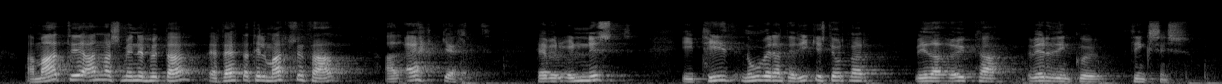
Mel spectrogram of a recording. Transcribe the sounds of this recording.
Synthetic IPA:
a̰ðmaːt̪ɪanːaɾ̥smɪnːɪlʏt̪ːaɛɾ̥θɛht̪at̪ʰɪlmar̥ksʏmθað | aðɛhcɛr̥t̪ | hɛvʏɾʏnːɪst̪ | it̪ʰiːðnuːvɛɾant̪ɪɾiːcɪst̪jowɾt̪naɾ | vɪðaðœːɥkavɪɾðiŋkʏθiŋksɪns

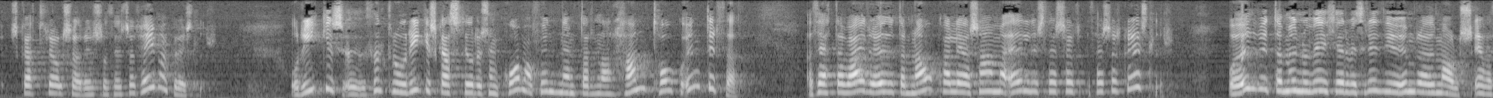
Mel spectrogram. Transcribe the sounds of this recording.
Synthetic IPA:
skaht̪fɾjawlsaɾensɔθɛsːaɾ̥ɦeːjmakɾejst̪lʏɾ̥ | ɔɣriːcɪsfʏlt̪ʰɾuɣʏɾiːcɪskat̪st̪jowɾasɛmkʰɔːmawfʏnt̪nɛmt̪aɾɪnːaɾ̥hant̪ʰoːwkʏnt̪ɪɾ̥θa̰ð | a̰ðθɛht̪avaːjɾɪœðvɪt̪anaːwkʰalɛɣasaːmaʔɛðlɪsθɛsːaɾθɛsːaɾkɾejst̪lʏ̰ɾ̥ | ɔɣœðvɪt̪amʏːnːʏmvɪðçɛɾvɪðθɾɪðjʏʏmɾajðʏmawlsɛva

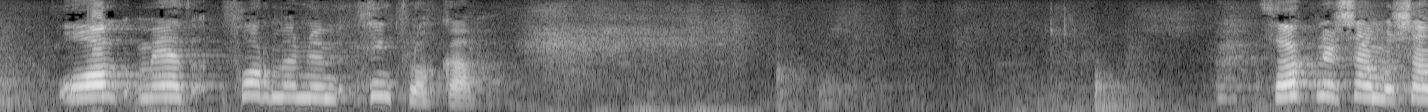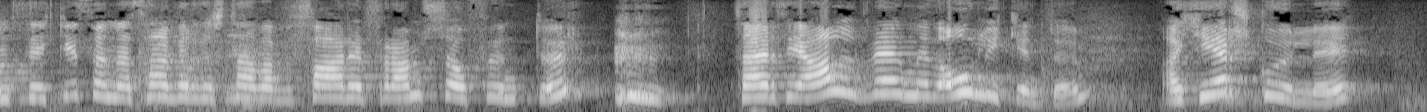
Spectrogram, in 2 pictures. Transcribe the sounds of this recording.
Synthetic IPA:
ɔɣmɛðfɔɾmʏnʏmθiŋkflɔhka | θœknɛɾ̥saːmɔsamθɪhcɪθɛnːaðθaðvɛɾðɪst̪haðafaːɾɪfɾamsawfʏnt̪ʏɾ̥ | θaðɛɾ̥θialvɛːɣmɛðoːwliːcɪnt̪ʏm | a̰ðçɛːɾ̥skʏːlɪ

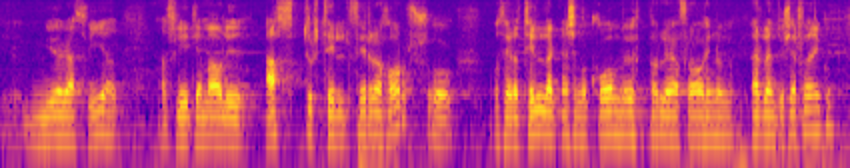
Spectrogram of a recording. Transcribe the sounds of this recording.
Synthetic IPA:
mjœːɣaθviað | a̰ðflɪːt̪jamaːwlɪðaft̪ʏɾ̥t̪ʰɪlfɪrːaɦɔɾsɔɣ | ɔɣθejɾat̪ʰɪlːajknasɛmaɾkʰɔːmʏʏhphavlɛɣafɾawhɪːnːʏmɛɾlɛnt̪ʏsjɛɾ̥fajðiŋkʏm

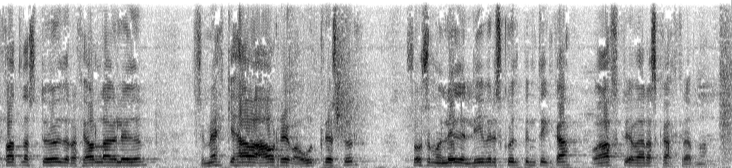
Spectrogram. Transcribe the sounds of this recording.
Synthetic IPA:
fat̪last̪œːðʏɾawfjawɾlaɣɪlɪːðʏm | sɛmɛhcɪɦaːvaaːwr̥ɪvawuːt̪̚kɾest̪ʏɾ̥ | svɔwsɛmalɪːðʏnliːvɪɾɪskʏlpint̪iŋkaɔɣafskɾɪvaɛɾaskaht̪̚kɾapna

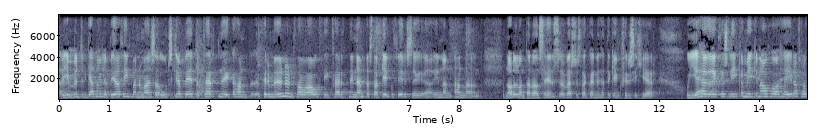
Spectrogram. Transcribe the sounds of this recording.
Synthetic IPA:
jɛmʏnt̪ɪncɛt̪navɪljapɪːðaθiŋk̚manːʏmaðɛnsaðuːt̪scɪːɾapɛːt̪ʏɾkʰvɛɾt̪nɪhankʰɪɾɪɾmʏːnʏnθawawθikʰvɛɾt̪nɪnɛmt̪ast̪aɾcejŋkʏfɪɾɪɾ̥sɪɣ̰ɪnːanhanːaː | ɔɾðʏlant̪araðsɪnsvɛr̥sʏst̪akʰvɛɾt̪nɪθɛht̪ːacejŋkfɪɾɪɾsɪɣçɛːɾ̥ | ɔɣjɛɦɛvðɪek̪θfɛst̪liːkamɪːcɪnaːwɦœaɦeːjɾafɾaw

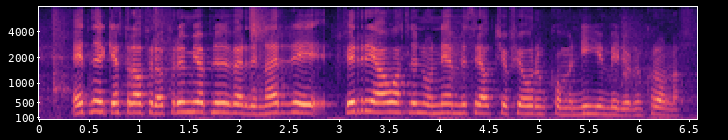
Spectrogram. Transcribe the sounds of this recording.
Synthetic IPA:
ejt̪nɪðɛɾcɛr̥t̪ɾaðfɪɾɪafɾʏmjœpnʏðvɛɾðɪnajrɪfɪrːɪaːwaht̪lʏnɔɣnɛːmɪθɾjaːwt̪ʰiɔfjoːwɾʏmkʰɔːmʏniːjʏmɪljɔɾnʏmkʰɾoːwna

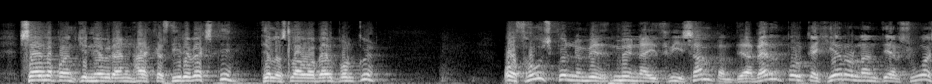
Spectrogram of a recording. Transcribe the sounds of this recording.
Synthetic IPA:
saːðlapaɲ̥cɪnhɛvʏɾɛnːɦajhkast̪iːɾɪvɛkst̪ɪt̪ʰɪlaðst̪laːwvavɛɾðpowlkʏ | ɔɣθowskʏlʏmvɪðmʏːnaiθvisampant̪ɪaðvɛɾðpowlkaçɛːɾawlant̪ɪɛɾ̥svɔ

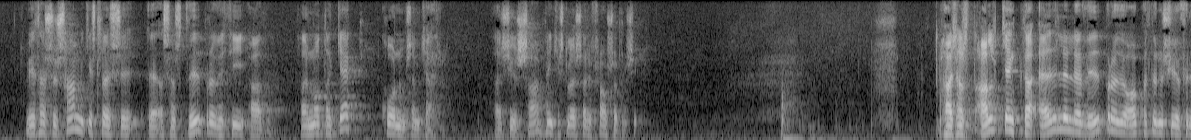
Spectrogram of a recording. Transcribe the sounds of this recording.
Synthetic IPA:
vɪðθɛsːʏsaːmhɪɲcɪst̪lœːɥsɪɛa̰sɛnsḁt̪vɪðpɾœɥðɪθiʔað | θaðnɔːt̪aðcɛknkʰɔːnʏmsɛmcʰaːjɾa | θaðɛɾ̥sjœsaːmheɲcɪst̪lœːɥsaɾifɾaːwsœknʏsḭːnʏ̥ | θaðɛɾsɛnsḁt̪alcejŋkaʔɛðlɪlɛɣavɪðpɾœːɥðɪɔpœlt̪ʏnʏsjœfɪɾɪ

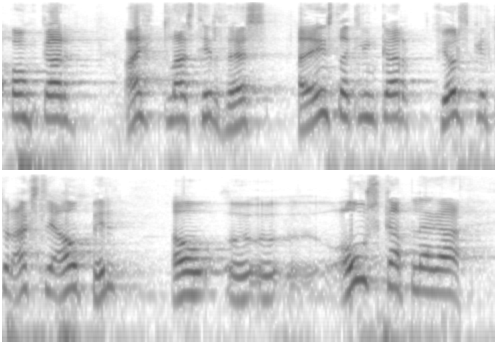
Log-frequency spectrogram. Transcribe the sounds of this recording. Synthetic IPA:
pawŋ̥kaɾ | a̰jht̪last̪ʰɪlθɛs | aðejnst̪akliŋkaɾ̥fjœlscɪlt̪ʏɾakst̪lɪaːwpɪɾð | aw | oːwskaplɛɣa

